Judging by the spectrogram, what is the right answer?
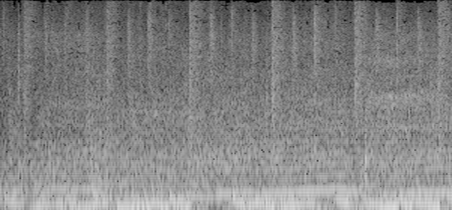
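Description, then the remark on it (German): A video-game car engine roars steadily and loudly, its pitch sliding up and down as the tires squeal and skid through continuous drifting, with no one speaking. “Alter, der schleudert wie die Sau.”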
